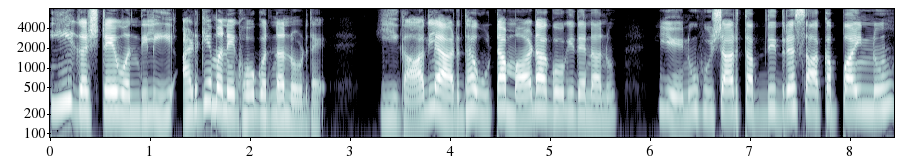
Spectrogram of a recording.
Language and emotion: Kannada, fearful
